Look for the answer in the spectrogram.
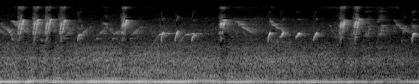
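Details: Kolibri ninja sunbird singing busily as tutor material: bursts of sharp, very high chips and quick slurred notes, several per second with brief gaps, above a constant low hum.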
